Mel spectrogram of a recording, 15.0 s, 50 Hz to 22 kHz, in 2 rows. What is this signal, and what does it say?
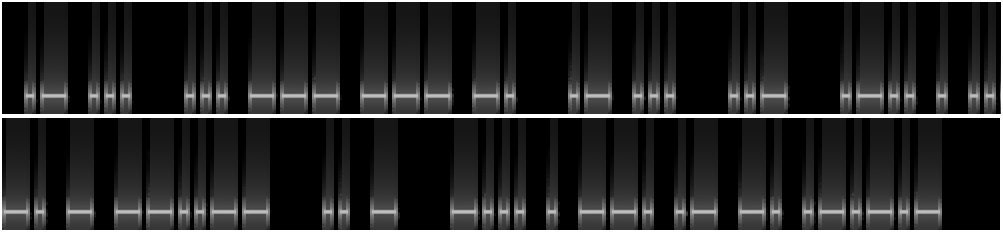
Morse code, heard as a keyed tone, about 20 wpm, 700 Hz. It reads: AS SOON AS U LEFT, IT BEGAN.
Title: Sentences from Top 400 Words and Abbreviations 20wpm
